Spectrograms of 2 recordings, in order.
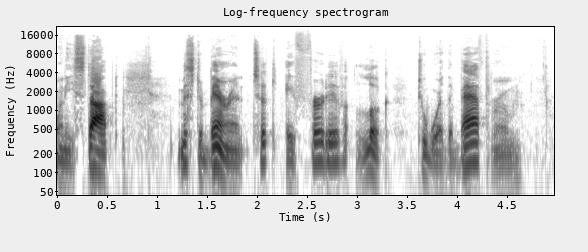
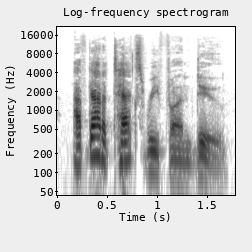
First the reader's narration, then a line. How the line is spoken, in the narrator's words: I said hastily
